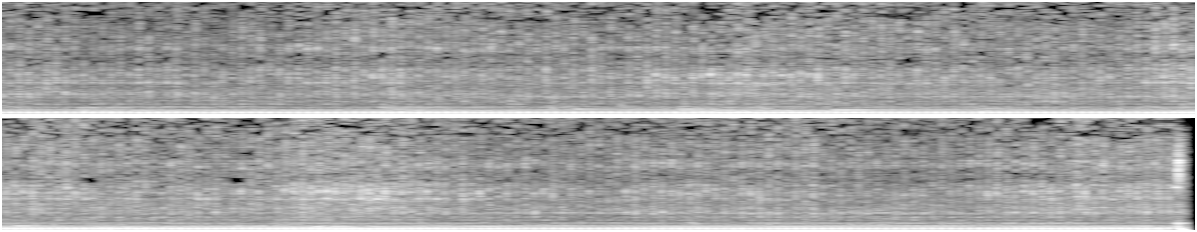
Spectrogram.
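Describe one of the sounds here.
Water splashes against the hull of a moving boat.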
